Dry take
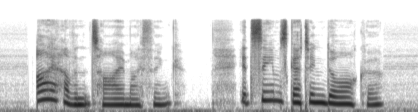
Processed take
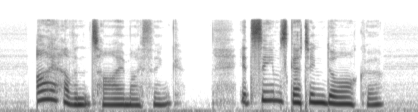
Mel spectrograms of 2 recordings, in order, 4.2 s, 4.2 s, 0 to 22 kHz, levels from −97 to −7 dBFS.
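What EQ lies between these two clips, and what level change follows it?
low-shelf EQ 190 Hz −11.5 dB
parametric band 1,700 Hz −10 dB 2.6 octaves
0.0 dB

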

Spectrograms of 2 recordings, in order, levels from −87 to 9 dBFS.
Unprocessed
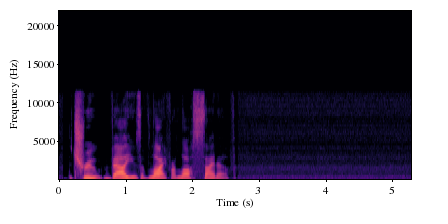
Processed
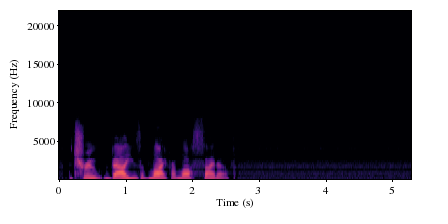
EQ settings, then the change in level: band-pass filter 100–3,600 Hz
high-frequency loss of the air 63 metres
phaser with its sweep stopped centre 2,000 Hz, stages 8
−1.5 dB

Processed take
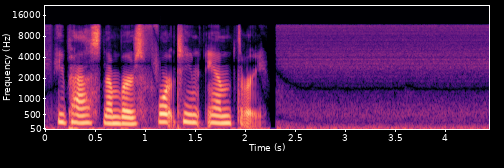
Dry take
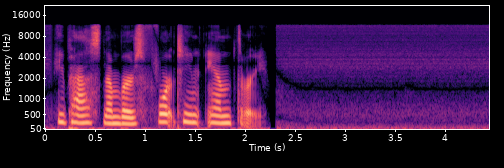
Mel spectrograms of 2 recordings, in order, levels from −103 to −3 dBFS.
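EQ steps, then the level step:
high-shelf EQ 4,700 Hz +5.5 dB
+4.5 dB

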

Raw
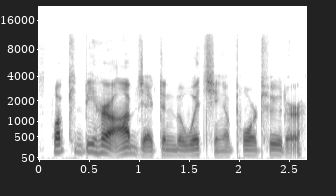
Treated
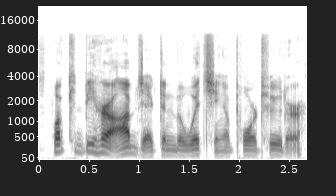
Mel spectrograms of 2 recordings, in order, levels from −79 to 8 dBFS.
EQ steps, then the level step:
high-shelf EQ 2,000 Hz +11 dB
−2.0 dB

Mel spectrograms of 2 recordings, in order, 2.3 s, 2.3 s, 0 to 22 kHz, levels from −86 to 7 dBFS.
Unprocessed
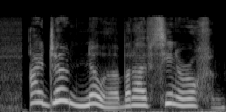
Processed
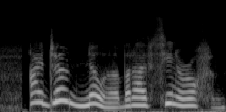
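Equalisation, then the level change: dynamic equaliser 9,400 Hz, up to −3 dB, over −43 dBFS, Q 1.2
high-frequency loss of the air 450 metres
−2.5 dB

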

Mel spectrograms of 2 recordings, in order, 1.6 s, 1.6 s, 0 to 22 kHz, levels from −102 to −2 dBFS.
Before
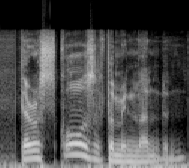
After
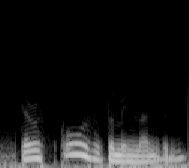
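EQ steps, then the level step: transistor ladder low-pass 320 Hz, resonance 25%
low-shelf EQ 120 Hz −7 dB
+7.0 dB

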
